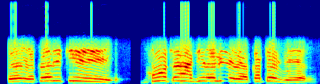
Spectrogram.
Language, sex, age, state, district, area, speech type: Maithili, female, 60+, Bihar, Madhepura, rural, conversation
